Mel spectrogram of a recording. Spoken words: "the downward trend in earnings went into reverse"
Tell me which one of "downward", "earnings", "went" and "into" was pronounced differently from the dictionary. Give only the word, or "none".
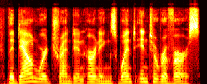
none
